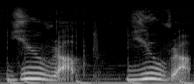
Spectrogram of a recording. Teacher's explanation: on accentue le mot Europe sur la première syllabe. Il faut qu'elle ressorte plus que les autres.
